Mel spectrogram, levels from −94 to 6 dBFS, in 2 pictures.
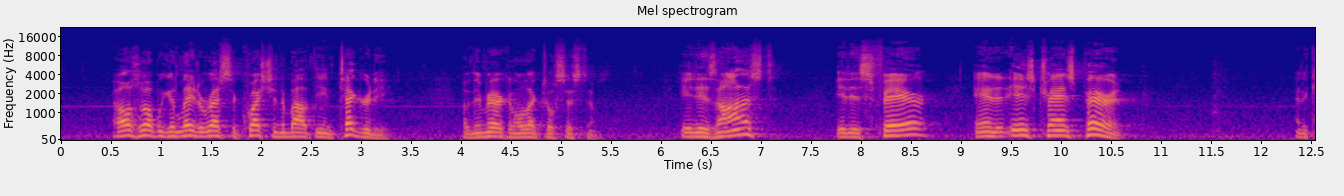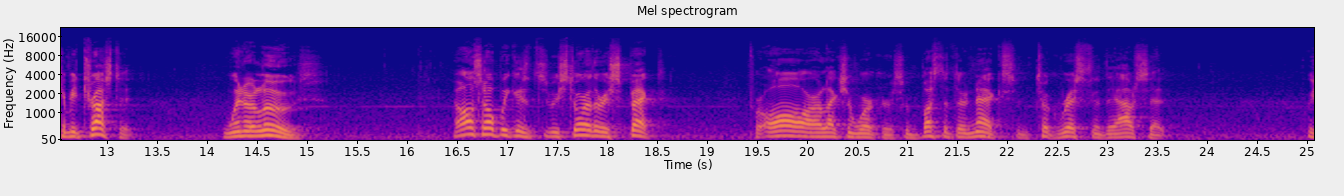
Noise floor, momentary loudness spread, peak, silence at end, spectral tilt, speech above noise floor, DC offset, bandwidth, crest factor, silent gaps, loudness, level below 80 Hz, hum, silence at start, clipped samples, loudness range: -60 dBFS; 16 LU; -8 dBFS; 0 s; -5.5 dB/octave; 32 dB; under 0.1%; 13 kHz; 22 dB; none; -28 LUFS; -68 dBFS; none; 0.5 s; under 0.1%; 5 LU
